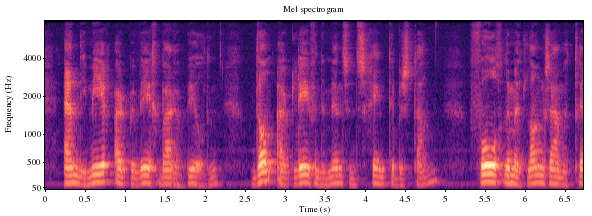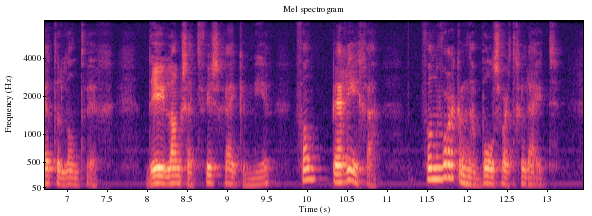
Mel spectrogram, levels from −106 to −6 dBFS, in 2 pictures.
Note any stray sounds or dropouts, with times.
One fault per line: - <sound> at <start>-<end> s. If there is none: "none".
none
